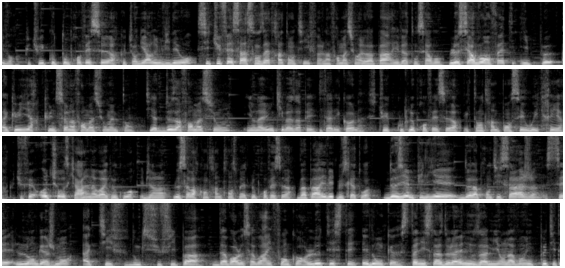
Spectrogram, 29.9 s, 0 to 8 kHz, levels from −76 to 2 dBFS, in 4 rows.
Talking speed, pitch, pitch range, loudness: 265 wpm, 160 Hz, 145-180 Hz, -19 LUFS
